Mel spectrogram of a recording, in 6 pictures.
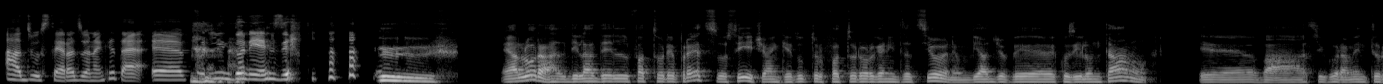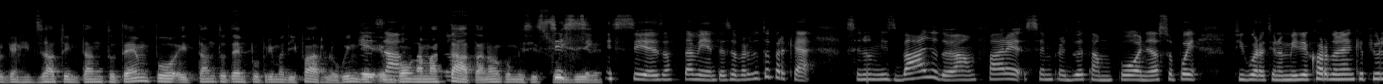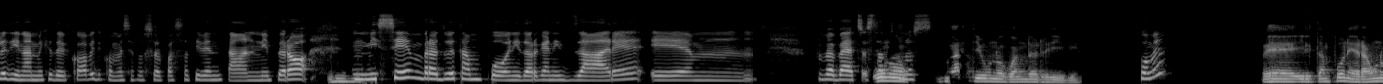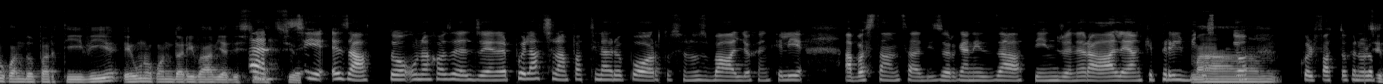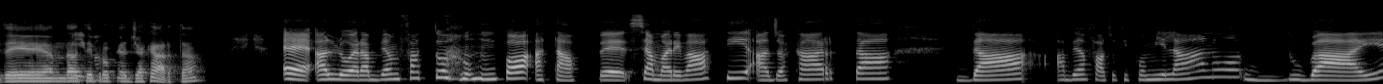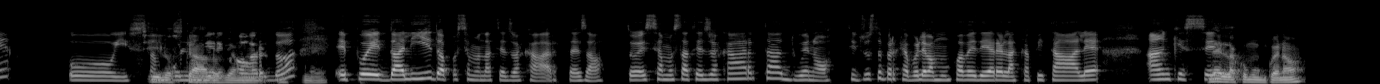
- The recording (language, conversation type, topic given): Italian, podcast, Raccontami di un viaggio nato da un’improvvisazione
- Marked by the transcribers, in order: chuckle; laugh; unintelligible speech; "proprio" said as "propio"; chuckle; laughing while speaking: "un"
